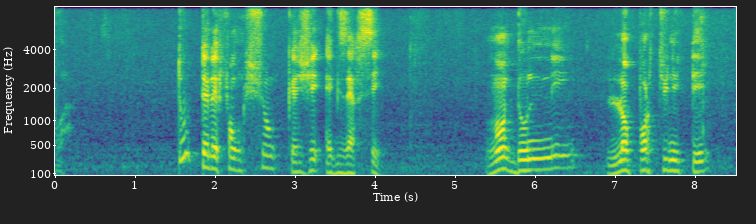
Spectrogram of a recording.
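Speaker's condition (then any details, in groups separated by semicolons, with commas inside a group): No condition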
